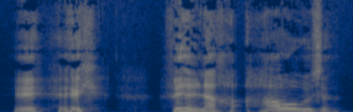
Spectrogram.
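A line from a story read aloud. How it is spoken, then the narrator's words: Murmur. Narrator (German): murmelte Chipsow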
